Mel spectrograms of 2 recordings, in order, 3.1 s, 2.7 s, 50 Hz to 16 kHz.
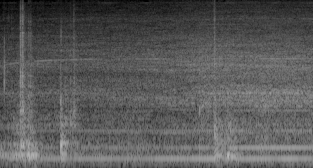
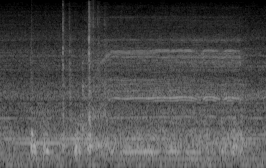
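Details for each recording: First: Bambu Lab X1 Carbon AMS after firmware update, loading attempt: feeder motor whirs in short start-stop runs with nothing feeding; AMS reports nothing loaded, load fails because a broken piece of filament is stuck in the filament detection sensor. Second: Bambu Lab X1 Carbon AMS feeder, customer unit that stopped loading: after reinserting filament, a few clicks then a smooth steady motor whirr as it pulls filament in and back out, loading normally as expected.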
